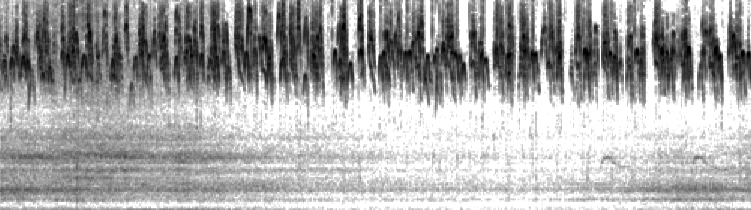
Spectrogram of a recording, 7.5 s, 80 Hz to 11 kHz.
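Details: Blue tit chicks in a nest box, watched by birdcam in spring 2011 in the UK, beg with a dense, high, hissing chorus of rapid short calls, about four a second, over a low hum.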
